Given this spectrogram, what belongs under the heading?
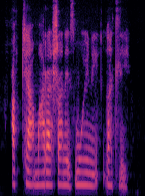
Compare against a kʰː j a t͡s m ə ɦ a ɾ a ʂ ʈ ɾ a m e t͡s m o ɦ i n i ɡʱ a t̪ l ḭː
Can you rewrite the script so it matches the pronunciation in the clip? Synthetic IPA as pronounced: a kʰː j a m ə ɦ a ɾ a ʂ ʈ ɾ a n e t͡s m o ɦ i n i ɡʱ a t̪ l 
